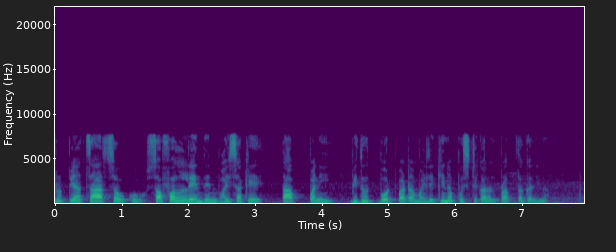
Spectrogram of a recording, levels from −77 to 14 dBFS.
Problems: constant background noise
